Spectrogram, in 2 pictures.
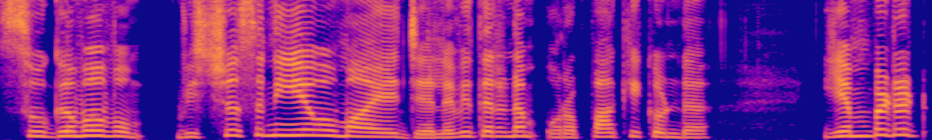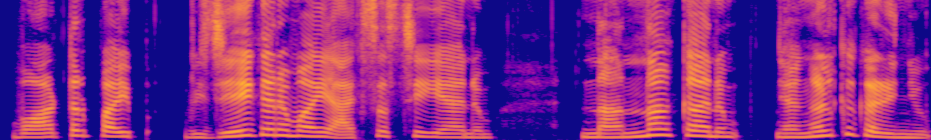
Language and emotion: Malayalam, happy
